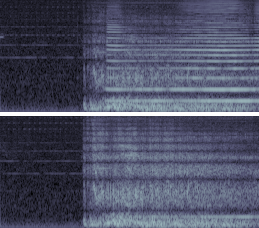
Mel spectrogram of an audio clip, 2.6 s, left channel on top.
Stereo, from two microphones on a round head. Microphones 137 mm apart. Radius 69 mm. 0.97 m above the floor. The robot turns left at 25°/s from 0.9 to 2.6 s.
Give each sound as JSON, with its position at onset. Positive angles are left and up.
{"t": 0.8, "sound": "an explosion", "azimuth_deg": -90}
